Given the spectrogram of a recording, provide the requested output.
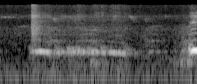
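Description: Zebra dove giving a soft, steady mid-pitched coo held for about a second and a half. A second louder coo begins just as it ends.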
